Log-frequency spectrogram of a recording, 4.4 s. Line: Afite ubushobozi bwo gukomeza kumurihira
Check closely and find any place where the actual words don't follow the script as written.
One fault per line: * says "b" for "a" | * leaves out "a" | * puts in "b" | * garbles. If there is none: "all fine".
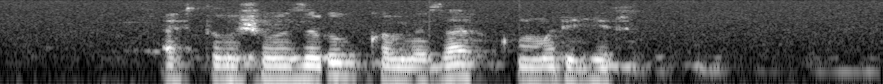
all fine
